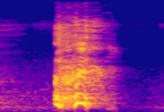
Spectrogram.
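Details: A single short, forceful, throaty cough in a quiet room from a person who mentions suffering from allergies; cough.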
